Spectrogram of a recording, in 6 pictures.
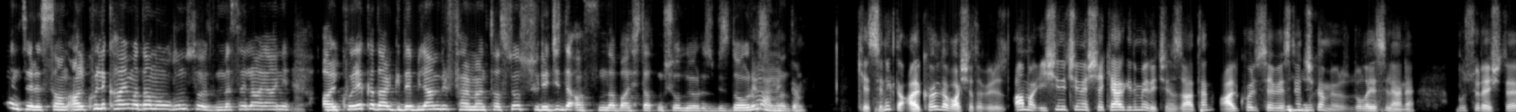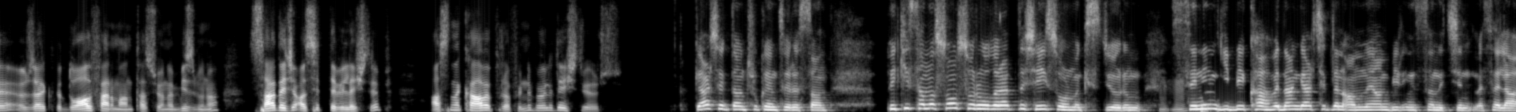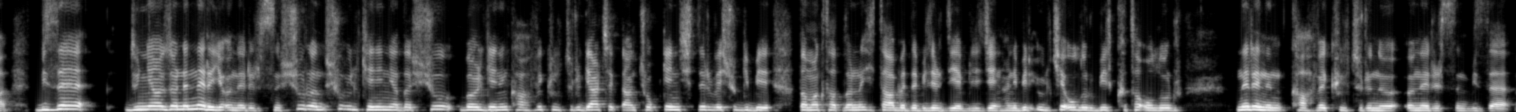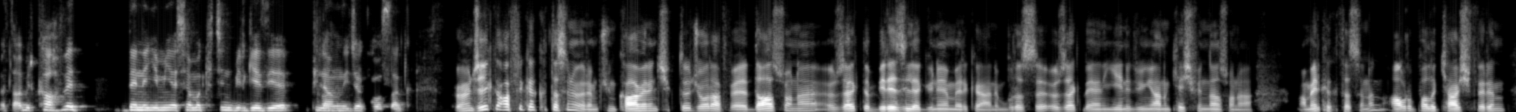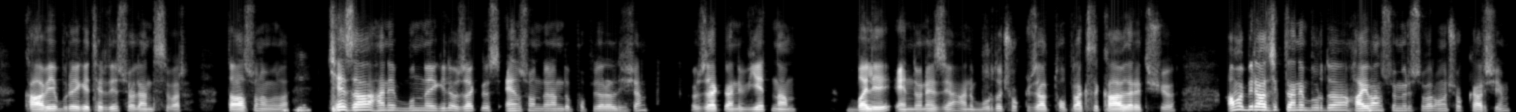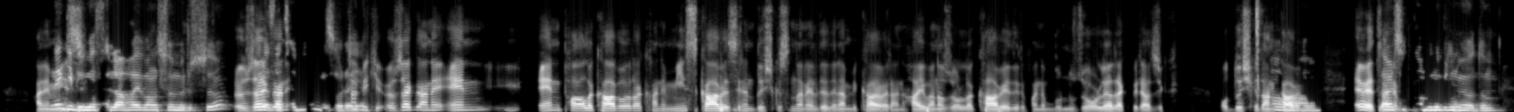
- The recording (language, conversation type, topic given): Turkish, podcast, Bu yaratıcı hobinle ilk ne zaman ve nasıl tanıştın?
- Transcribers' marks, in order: other background noise; tapping; unintelligible speech; other noise; stressed: "keza"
